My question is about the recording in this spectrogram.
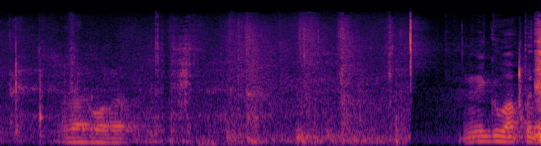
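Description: Light knocks and clatter of someone moving on wooden ladder steps, with a brief stretch of a man's muttered voice near the start. The sound cuts out sharply for a moment near the end before the voice returns.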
